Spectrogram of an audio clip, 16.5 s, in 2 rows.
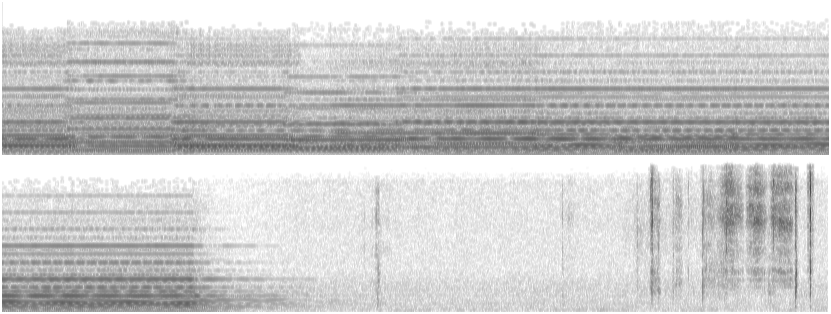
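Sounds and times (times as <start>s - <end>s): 
organ: 0.0s - 11.7s.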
